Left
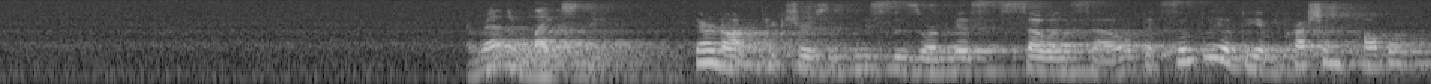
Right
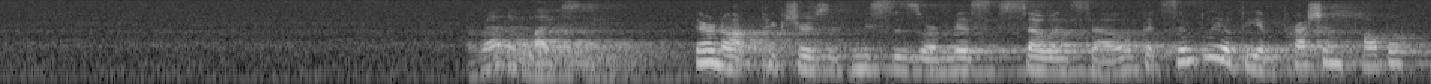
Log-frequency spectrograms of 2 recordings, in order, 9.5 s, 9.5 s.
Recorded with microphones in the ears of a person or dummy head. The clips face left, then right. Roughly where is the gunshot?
I don't hear a gunshot.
